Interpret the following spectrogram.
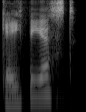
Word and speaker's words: Gaytheist: so their their band name was called uh gaytheist oh and uh all that gay and then theist um so spell it g-a-y is there a dash or just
